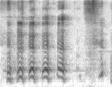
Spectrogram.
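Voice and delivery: loud high amused laugh; real delighted laugh. Real, not acted. Laughs at the troll befriending.

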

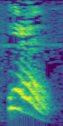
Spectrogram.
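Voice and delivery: high, loud amazed whoa. Retold or imitated. Preacher voicing a listener's amazement, loud awed whoa. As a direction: gasp in wonder at the connection. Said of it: "And you go".

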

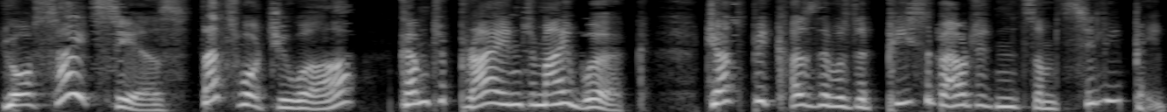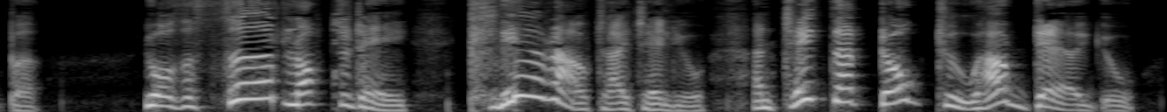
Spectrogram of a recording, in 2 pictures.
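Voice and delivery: high, indignant tirade; irate professor ordering people off; angry roar. A narrator's reading. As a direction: rail at the intruders. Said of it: "roared the Professor".

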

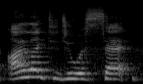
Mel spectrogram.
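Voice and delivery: normal talking voice

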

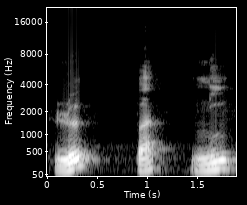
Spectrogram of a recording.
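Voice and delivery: "Le panier" broken up by pauses; syllable by syllable. Shown as a demonstration. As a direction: sound out "Le panier" one piece at a time. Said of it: "Lis les mots". (« Le panier » détaché syllabe par syllabe)

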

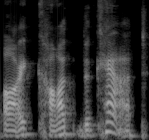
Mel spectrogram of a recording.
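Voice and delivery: "I cut the cat" slowly, cut open-jawed, cat with a spread smile; slow it down so cut and cat clearly differ; careful contrast. Shown as a demonstration. Teacher showing a student cut versus cat slowly. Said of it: "Suenan totalmente distintos".

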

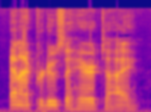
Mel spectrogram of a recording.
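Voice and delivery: ordinary delivery

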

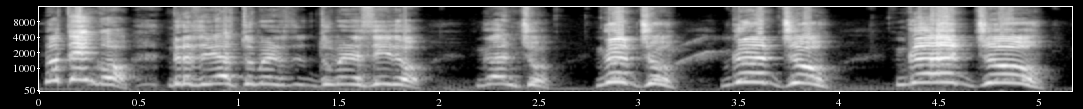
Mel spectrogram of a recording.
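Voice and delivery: high, loud attack shouts, building; mock battle cry. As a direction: call out the attack like a hammed-up hero. Grita el ataque del gancho. (grito de ataque teatral, cada vez más fuerte)

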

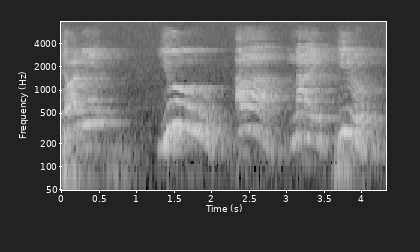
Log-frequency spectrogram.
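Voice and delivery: slow, acted proud shout, high on the name. Father shouts to his son on the mountain, drawn-out call. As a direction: call it out slowly, stretching each word. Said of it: "the daddy shouted on his, on the top of his voice".

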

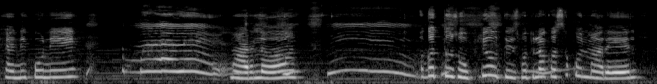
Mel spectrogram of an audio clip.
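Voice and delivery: mother reassuring her daughter after a bad dream; coaxing motherese. Real, not acted. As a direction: cheer her up with a lifted, sing-song voice. Mother soothes crying toddler.

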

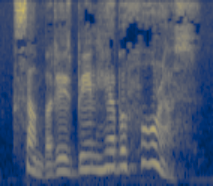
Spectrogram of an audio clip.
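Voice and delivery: high, loud cry of discovery; excited cry. A narrator's reading. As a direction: cry it out, astonished at the find. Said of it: "I cried".

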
